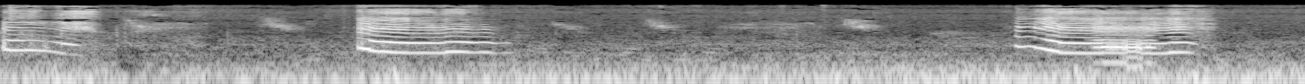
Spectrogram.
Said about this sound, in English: It could just be a turtle humping a rock or a shoe. We've played audio in the past of this, but I found a new clip. You tell me this isn't just adorable. Turtle has mounted a shoe.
